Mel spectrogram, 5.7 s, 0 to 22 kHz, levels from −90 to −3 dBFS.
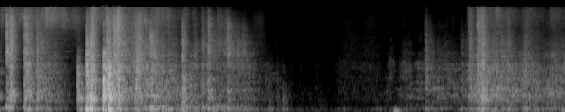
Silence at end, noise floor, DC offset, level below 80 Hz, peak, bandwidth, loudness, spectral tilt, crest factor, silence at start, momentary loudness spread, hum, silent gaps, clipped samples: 0 s; -73 dBFS; under 0.1%; -60 dBFS; -8 dBFS; 16.5 kHz; -31 LUFS; -2.5 dB/octave; 28 dB; 0 s; 26 LU; none; none; under 0.1%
